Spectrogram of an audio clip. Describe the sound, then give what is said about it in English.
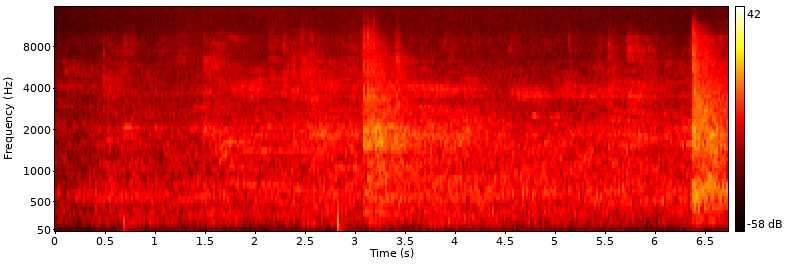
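An audience moving their chairs up toward the stage: scattered scrapes, knocks and thuds over a steady crowd murmur, with a couple of louder bumps and a broad scraping rush near the end. “Do I just move your chairs up? Let's just move up here.”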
